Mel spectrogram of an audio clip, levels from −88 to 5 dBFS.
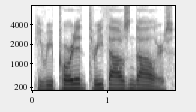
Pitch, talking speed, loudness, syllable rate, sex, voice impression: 135 Hz, 155 wpm, -16 LUFS, 5.0 syllables/s, male, masculine, slightly old, slightly thick, sincere, calm, slightly elegant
